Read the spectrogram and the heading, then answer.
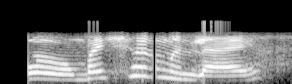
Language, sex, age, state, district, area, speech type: Bodo, female, 18-30, Assam, Kokrajhar, rural, conversation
